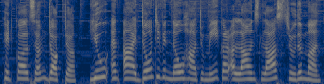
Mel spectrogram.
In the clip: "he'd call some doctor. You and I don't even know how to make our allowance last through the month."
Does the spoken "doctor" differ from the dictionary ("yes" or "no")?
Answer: no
